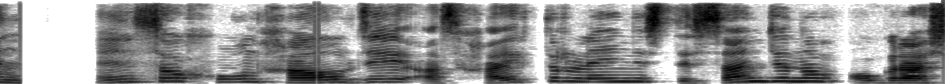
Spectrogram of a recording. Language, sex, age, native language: Icelandic, female, 40-49, Russian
